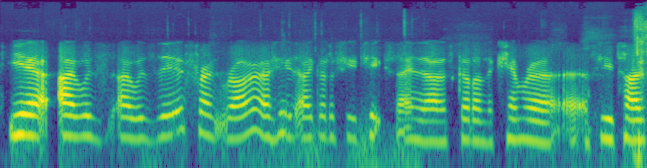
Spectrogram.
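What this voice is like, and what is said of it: Raspy, hoarse voice. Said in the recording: “That's why I'm sounding a bit raspy, I think, this morning.”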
